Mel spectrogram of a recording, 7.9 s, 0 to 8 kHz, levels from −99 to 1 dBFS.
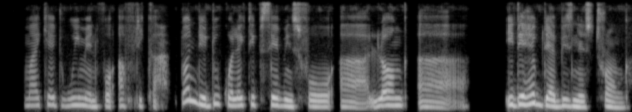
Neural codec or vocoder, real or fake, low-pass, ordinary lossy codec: none; real; 7.2 kHz; none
